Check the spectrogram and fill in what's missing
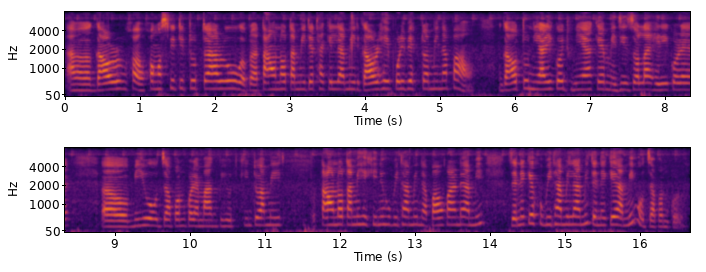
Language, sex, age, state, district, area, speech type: Assamese, female, 30-45, Assam, Kamrup Metropolitan, urban, spontaneous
